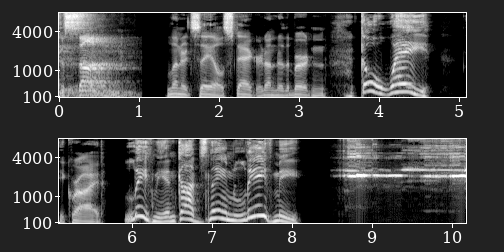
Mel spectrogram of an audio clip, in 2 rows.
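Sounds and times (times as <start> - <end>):
speech: 0.0 - 8.8
high shriek of hot steel on steel: 8.5 - 10.1.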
